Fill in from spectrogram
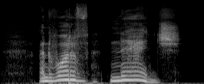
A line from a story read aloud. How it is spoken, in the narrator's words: Roz thought desperately and called out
